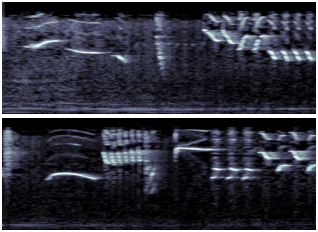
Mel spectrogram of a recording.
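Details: Lesser shortwing in full, lively song, used as a lure to draw other birds: high, varied whistles, sliding notes and rapid chattering bursts in quick succession, with a low steady hum underneath.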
